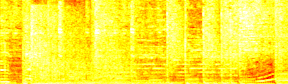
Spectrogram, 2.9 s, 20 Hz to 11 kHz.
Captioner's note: bang!; metal_pipe.mp3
